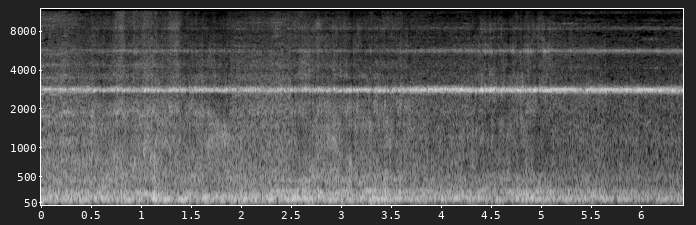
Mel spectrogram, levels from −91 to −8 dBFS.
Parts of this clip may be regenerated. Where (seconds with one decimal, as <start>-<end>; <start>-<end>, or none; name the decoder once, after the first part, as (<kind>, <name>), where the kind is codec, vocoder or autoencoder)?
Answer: 0.5-1.9 (codec, HILCodec); 2.5-3.7; 4.3-5.1

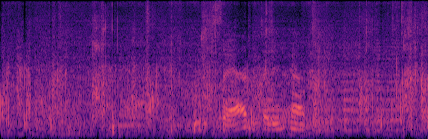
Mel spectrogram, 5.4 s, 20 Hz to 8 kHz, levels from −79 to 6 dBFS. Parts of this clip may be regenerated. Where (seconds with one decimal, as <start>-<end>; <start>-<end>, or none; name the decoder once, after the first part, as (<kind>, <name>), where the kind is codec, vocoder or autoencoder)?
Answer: 0.5-2.6 (codec, DAC); 3.0-4.7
